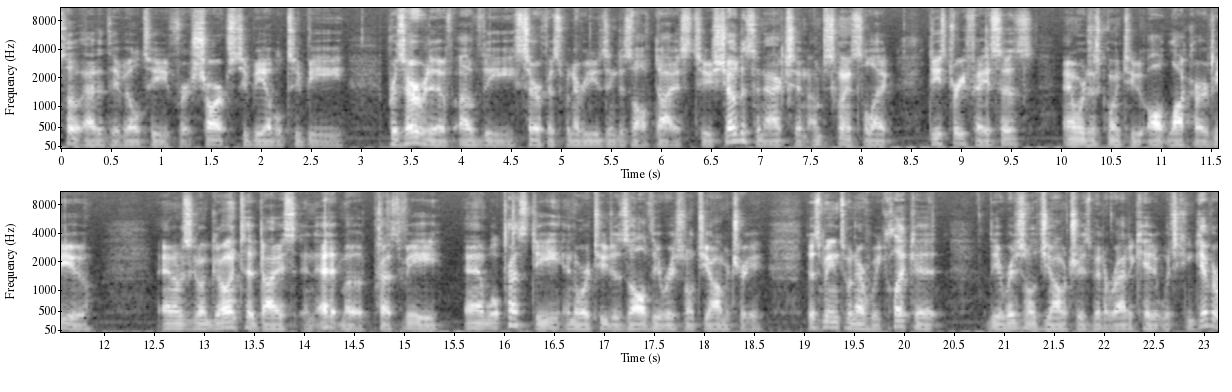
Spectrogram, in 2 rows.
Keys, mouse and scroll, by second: 2.5 middle click, 3.5 scroll up 1, 4.2-5.2 scroll down 1, 5.2-6.7 middle drag, 6.7 Tab, 7.2 3, 7.4 click, 7.5 click, 7.9 shift+click, 8.8 middle click, 8.9-11.4 middle drag, 11.4 q, 13.6 click, 14.7 v, 15.9 d, 17.5-18.0 scroll down 1, 18.0-19.4 scroll up 1, 19.4 click, 20.4-23.1 middle drag.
